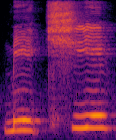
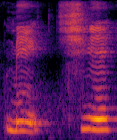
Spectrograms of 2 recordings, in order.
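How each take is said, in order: Both takes have the same delivery.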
